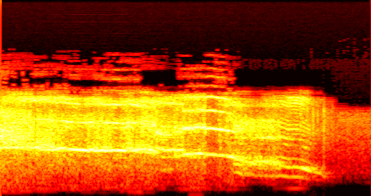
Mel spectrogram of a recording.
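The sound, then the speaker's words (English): A long, loud, shrill scream in the Inner Sanctum radio drama, held for about three seconds, wavering slightly before sliding downward in pitch and breaking off abruptly, with no talking around it. “Well, friend, as we say here in the Inner Sanctum, it's all over but the screaming.”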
